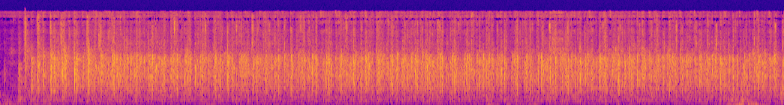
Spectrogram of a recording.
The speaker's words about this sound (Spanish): Bueno, pues son los aplausos sinceros de los medios de comunicación, entiendo, fundamentalmente,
